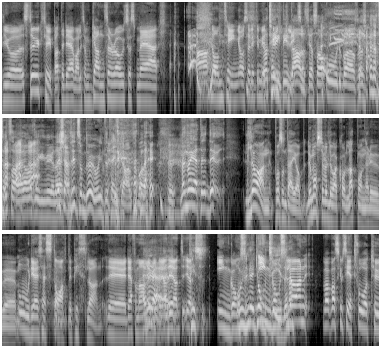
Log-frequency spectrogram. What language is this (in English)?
Swedish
